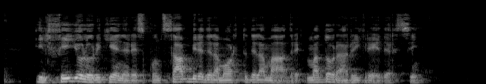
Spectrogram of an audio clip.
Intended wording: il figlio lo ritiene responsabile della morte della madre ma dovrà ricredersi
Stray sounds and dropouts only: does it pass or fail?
pass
